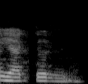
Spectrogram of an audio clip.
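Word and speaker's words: يدٌ: Kenapa yadu? Nakirah harusnya ditanwin. Ummu Halim nanggung-nanggung bacanya. Waha anta laka yadun. Nah, begitu yadun. Kalau ada alif lam baru al yadu.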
